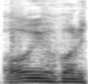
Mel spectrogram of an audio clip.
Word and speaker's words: Uyghur: I like to say it Uyghur just because the English pronunciation is just a bit like, it's a bit far-fetched. Like, how the fuck did you get to Uyghur from this spelling?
